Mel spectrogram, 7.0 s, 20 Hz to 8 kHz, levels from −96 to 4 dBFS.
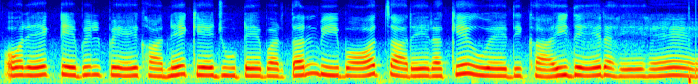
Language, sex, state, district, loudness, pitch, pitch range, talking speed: Hindi, female, Rajasthan, Jaipur, -12 LUFS, 235 Hz, 225-245 Hz, 145 wpm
